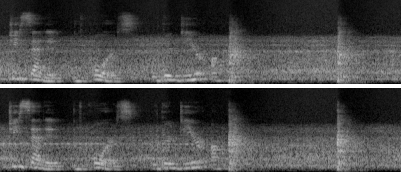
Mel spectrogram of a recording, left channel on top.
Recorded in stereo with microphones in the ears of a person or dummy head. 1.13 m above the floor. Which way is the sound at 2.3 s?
40° right (ahead or behind).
